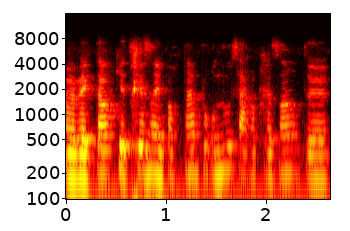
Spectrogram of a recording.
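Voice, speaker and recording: Over noticeable background noise, a woman speaks. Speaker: investment network director. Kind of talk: presentation.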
